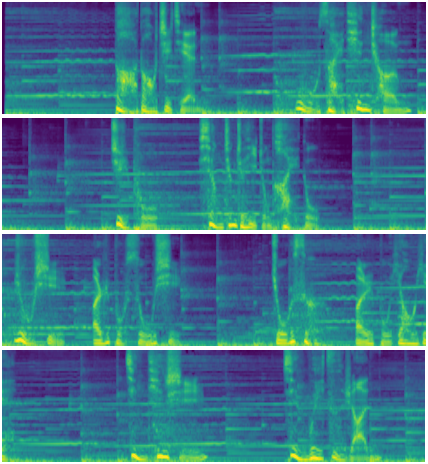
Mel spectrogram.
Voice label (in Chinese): 男 广告, 厚重有力 质感磁性; 汾酒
